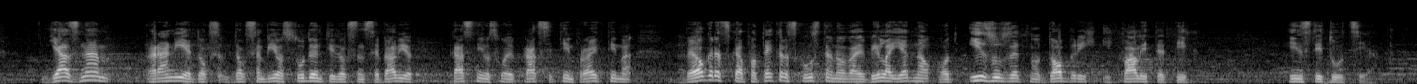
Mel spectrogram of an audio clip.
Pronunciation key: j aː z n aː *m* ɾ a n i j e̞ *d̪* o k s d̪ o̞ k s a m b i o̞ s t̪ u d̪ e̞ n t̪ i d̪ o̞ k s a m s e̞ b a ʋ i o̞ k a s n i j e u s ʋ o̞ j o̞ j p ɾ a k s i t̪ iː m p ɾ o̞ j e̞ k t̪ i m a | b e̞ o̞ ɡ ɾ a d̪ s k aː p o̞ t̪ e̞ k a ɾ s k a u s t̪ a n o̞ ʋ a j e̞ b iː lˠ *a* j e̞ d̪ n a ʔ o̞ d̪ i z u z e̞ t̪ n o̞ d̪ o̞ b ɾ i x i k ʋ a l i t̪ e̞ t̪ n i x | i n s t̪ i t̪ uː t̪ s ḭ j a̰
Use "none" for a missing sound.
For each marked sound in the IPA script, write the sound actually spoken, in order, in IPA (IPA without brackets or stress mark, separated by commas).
m, d̪, a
